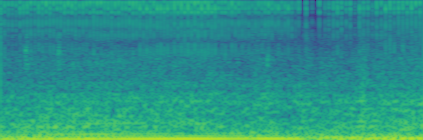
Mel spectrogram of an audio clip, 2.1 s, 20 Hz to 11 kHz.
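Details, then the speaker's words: Renault Clio turbo track car on first drive after taped-intake boost leak check, bigger Sytec fuel pump, custom 2-inch boost pipes: steady deep drone pulling smoothly under load, no flutter, whistle or hiss; good temperature, holding boost fine. "Just on a first drive, and seems to be alright. Golden temperature, everything feels fine, it's holding boost fine."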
